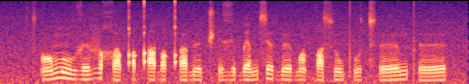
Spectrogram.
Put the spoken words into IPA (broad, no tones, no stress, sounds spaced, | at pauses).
t͡sʼ ɔ̃ m ũː ɣ ø v ʏ χ ɵ qʼ ʏ qʼ a ɠ ɔ qʼ ɵ ɠ ʏː t͡ʃʼ ɪ ɣ ɪ ɓ ɛ m s ʏː ɠ ø ɓ ɔ̃ q ɔ s ũ pʼ u t͡sʼ øː m pʼ ø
